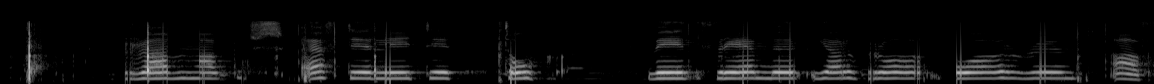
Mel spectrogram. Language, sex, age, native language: Icelandic, male, 11, Icelandic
